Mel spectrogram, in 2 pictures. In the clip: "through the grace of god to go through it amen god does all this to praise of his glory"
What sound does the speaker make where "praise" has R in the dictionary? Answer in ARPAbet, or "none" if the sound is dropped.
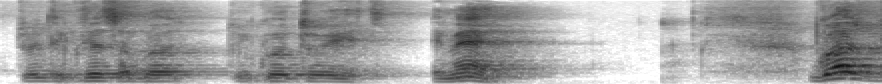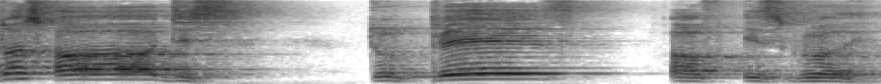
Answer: none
